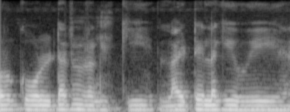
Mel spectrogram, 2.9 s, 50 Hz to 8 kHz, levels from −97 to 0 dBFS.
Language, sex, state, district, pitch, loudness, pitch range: Hindi, male, Uttar Pradesh, Shamli, 120 Hz, -18 LUFS, 115-125 Hz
